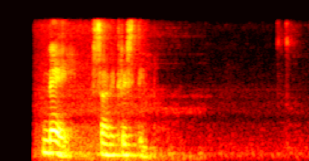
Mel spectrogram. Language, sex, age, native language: Icelandic, female, 50-59, Icelandic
